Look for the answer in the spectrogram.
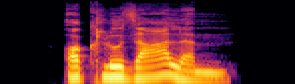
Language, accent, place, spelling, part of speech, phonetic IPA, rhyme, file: German, Germany, Berlin, okklusalem, adjective, [ɔkluˈzaːləm], -aːləm, De-okklusalem.ogg
- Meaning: strong dative masculine/neuter singular of okklusal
